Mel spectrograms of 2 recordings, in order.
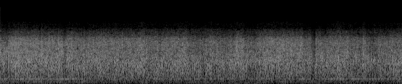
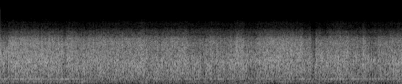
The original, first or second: second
